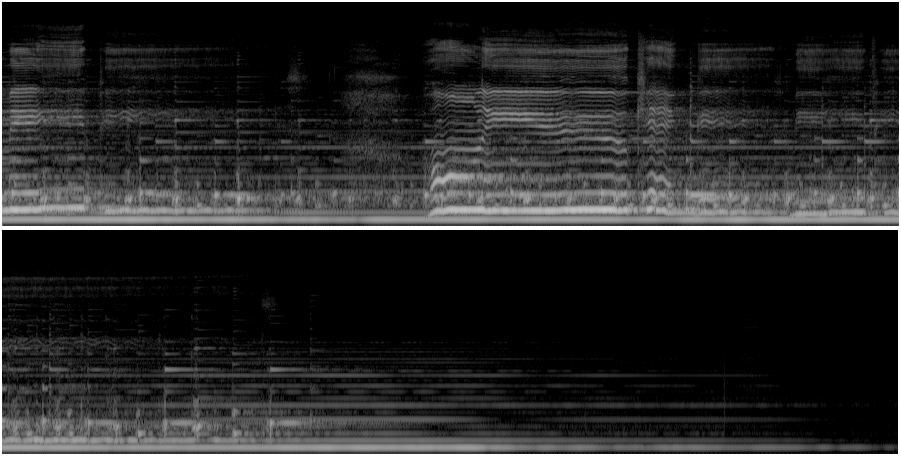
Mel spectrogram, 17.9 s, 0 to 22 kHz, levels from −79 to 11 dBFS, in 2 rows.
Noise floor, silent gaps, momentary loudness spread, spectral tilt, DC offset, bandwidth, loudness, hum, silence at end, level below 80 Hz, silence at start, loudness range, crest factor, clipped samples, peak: -55 dBFS; none; 16 LU; -7 dB/octave; under 0.1%; 11.5 kHz; -22 LUFS; none; 1.2 s; -74 dBFS; 0 s; 15 LU; 16 dB; under 0.1%; -6 dBFS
